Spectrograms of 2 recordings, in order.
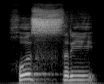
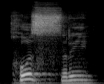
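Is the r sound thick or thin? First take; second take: thin; thin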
